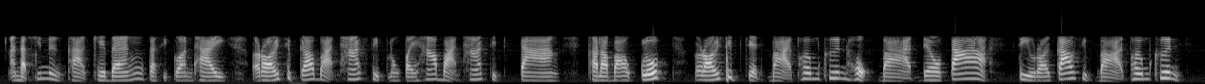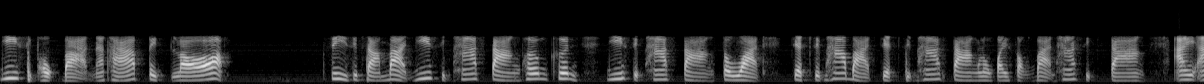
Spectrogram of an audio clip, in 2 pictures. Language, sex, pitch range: Thai, female, 185-250 Hz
